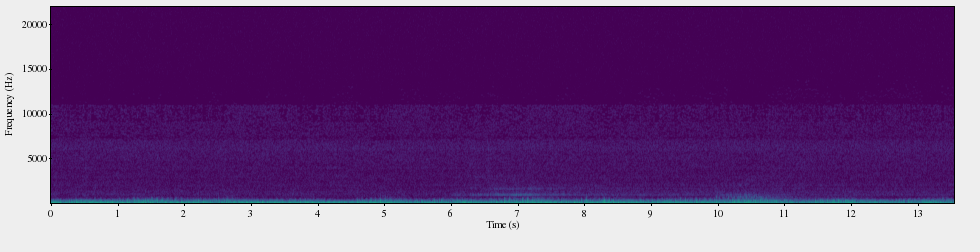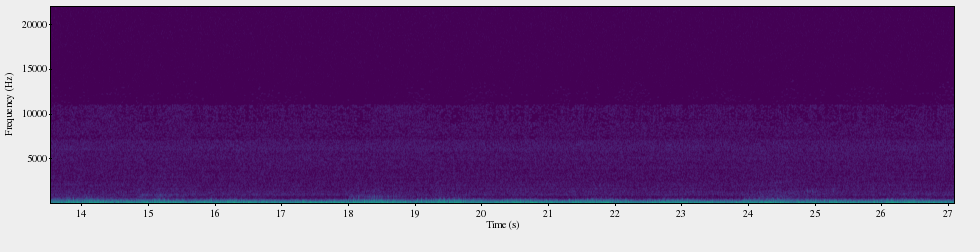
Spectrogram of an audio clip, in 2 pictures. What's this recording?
kerri-cat-loopable
This is fully loopable version of it (no fade in/out needed).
